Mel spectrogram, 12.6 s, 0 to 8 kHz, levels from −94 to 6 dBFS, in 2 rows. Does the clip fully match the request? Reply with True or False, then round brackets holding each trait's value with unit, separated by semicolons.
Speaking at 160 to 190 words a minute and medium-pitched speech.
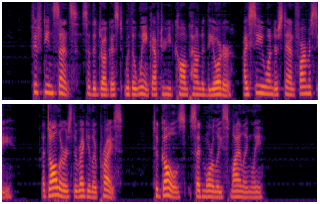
False (140 wpm; 180 Hz)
